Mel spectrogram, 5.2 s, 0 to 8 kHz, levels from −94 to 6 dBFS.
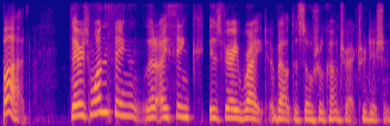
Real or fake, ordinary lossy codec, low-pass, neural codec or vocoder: real; Opus, 24 kbps; 7.2 kHz; none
